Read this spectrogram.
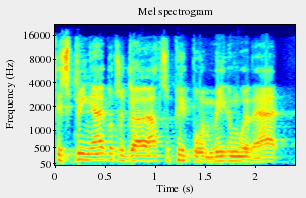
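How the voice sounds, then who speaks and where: A man presents in an informal, storytelling way. His voice sits at a medium pitch, and he talks in colloquial, slangy phrases like an outreach worker sharing experience from the job. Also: very fast, darkish tone. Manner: colloquial and anecdotal, with slang and re-enacted dialogue.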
